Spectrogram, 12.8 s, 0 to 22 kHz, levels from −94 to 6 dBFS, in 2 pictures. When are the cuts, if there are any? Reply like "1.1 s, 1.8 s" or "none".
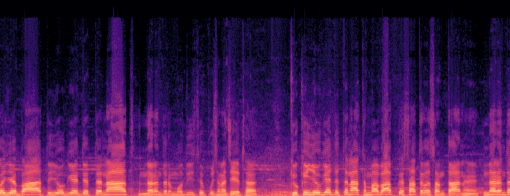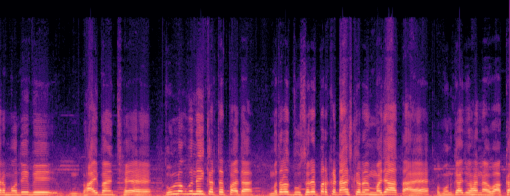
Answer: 6.1 s, 7.3 s, 8.3 s, 11.8 s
